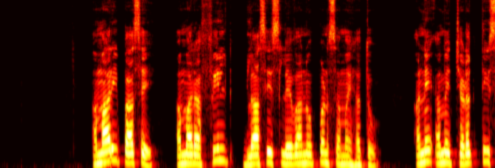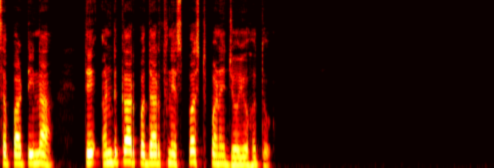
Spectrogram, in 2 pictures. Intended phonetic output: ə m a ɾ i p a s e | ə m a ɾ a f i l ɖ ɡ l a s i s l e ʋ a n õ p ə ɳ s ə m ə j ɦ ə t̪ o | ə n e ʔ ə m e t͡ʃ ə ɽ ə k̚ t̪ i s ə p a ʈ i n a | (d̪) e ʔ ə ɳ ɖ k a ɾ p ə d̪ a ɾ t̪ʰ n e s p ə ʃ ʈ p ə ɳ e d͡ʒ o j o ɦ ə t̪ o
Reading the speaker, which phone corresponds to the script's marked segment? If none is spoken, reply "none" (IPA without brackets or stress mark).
t̪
